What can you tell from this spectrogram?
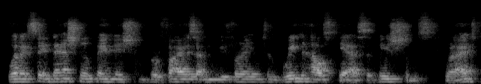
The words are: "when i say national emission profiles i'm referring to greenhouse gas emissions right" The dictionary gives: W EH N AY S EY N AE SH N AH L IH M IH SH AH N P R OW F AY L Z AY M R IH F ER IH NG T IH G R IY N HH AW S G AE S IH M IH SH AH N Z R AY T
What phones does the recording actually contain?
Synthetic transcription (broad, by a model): W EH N AY S EY N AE SH N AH L IH M IH SH AH N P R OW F AY Z AY M R IH F ER IH NG T IH G R IY N HH AW S G AE S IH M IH SH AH N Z R AY T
